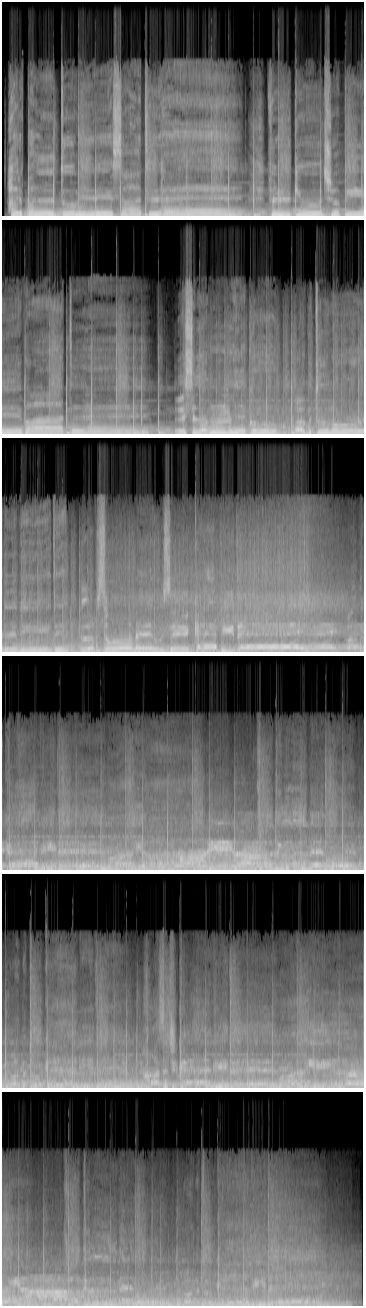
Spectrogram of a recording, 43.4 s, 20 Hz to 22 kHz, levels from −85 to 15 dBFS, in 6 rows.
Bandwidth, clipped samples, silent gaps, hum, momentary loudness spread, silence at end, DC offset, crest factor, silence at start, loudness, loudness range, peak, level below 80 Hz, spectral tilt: 17 kHz; 0.9%; none; none; 5 LU; 0 s; under 0.1%; 8 dB; 0.1 s; -8 LUFS; 3 LU; 0 dBFS; -18 dBFS; -4.5 dB/octave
